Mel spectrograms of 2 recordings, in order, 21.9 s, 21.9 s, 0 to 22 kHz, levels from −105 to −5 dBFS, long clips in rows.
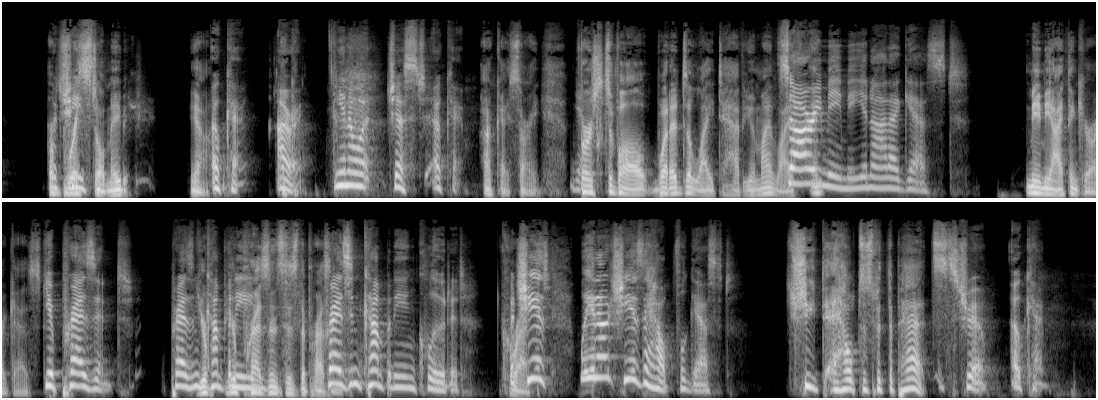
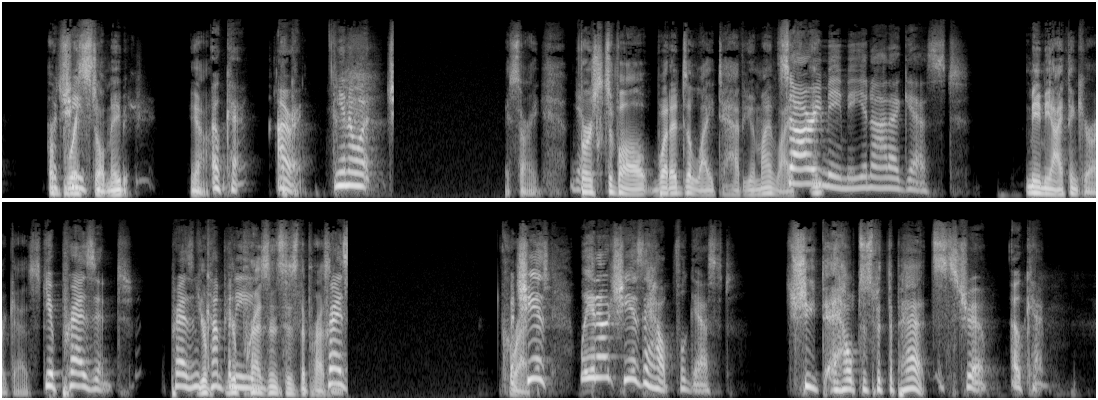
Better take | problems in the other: first | audio cutting out; at 4 s for 1 s and at 14 s for 1.5 s

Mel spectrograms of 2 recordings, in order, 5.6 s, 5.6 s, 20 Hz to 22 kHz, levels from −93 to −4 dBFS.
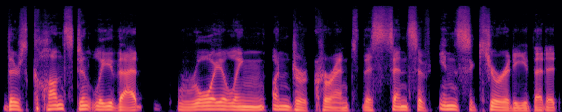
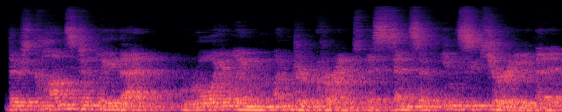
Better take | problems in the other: first | room echo; strong; dies away in 1.2 s // off-mic speech; far

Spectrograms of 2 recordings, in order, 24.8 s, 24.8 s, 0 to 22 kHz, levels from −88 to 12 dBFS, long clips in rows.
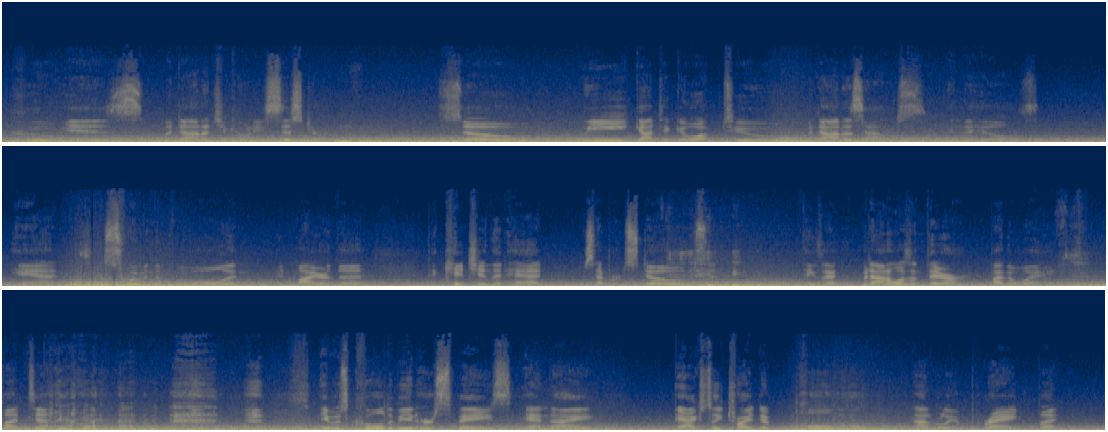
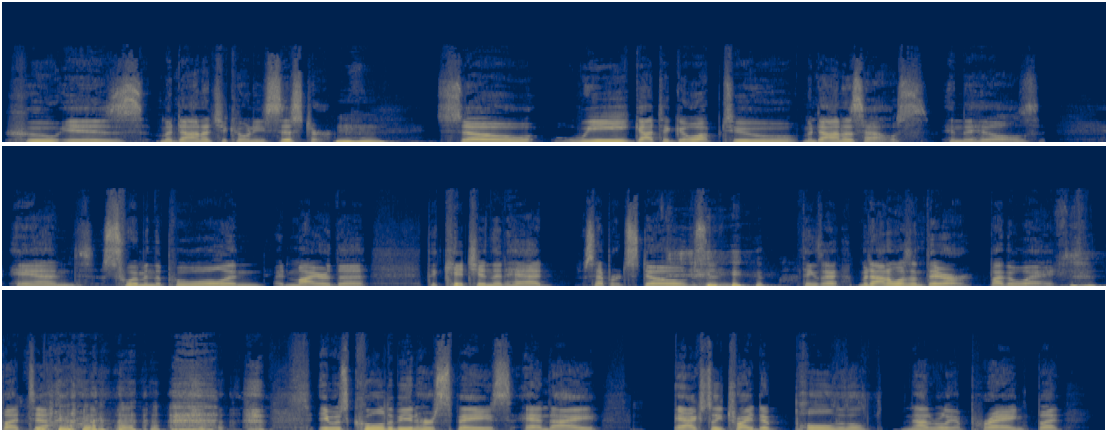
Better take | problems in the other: second | wind noise on the microphone; heavy; 4 dB below the speech

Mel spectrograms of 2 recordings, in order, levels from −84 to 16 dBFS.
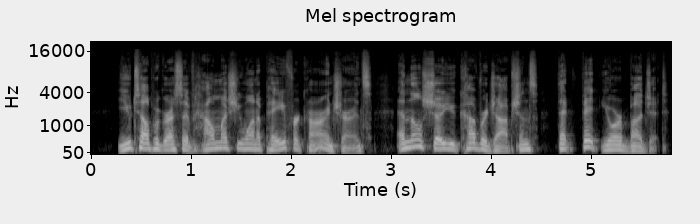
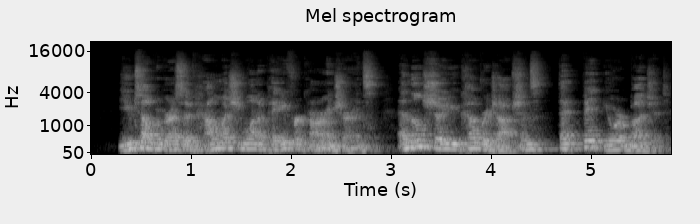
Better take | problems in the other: first | off-mic speech; far // room echo; slight; dies away in 0.3 s

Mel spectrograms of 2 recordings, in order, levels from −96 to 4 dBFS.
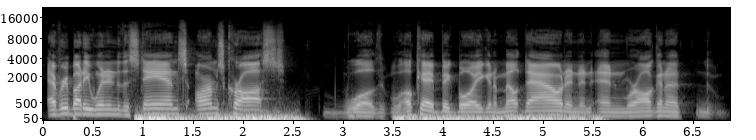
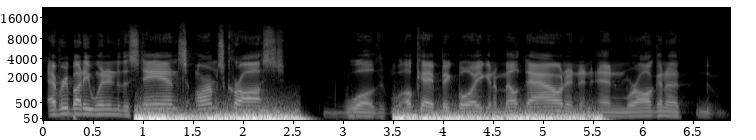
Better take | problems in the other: first | low rumble; loud; from 1 to 2.5 s and from 3.5 to 5.5 s; 4 dB below the speech; faint in the first

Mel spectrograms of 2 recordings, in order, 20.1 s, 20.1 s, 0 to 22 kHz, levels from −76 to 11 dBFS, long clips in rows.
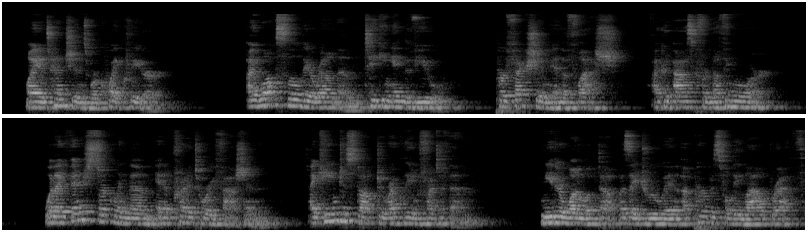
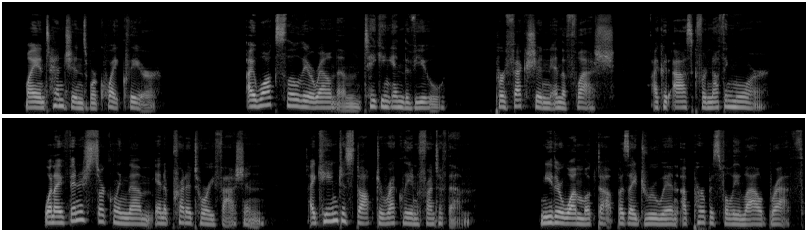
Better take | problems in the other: second | off-mic speech; far // room echo; noticeable; dies away in 0.6 s

